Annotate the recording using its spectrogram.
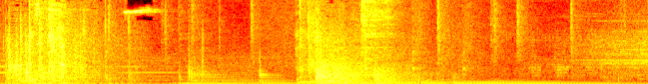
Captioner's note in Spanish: ruido de la puerta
